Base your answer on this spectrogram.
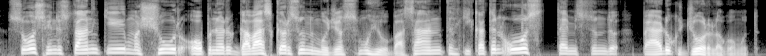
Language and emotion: Kashmiri, neutral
